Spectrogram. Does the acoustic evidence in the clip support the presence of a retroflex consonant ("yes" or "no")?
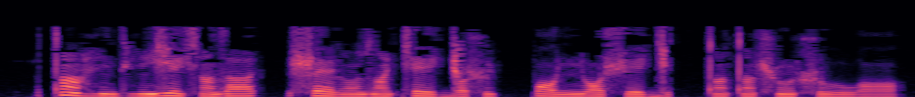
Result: yes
